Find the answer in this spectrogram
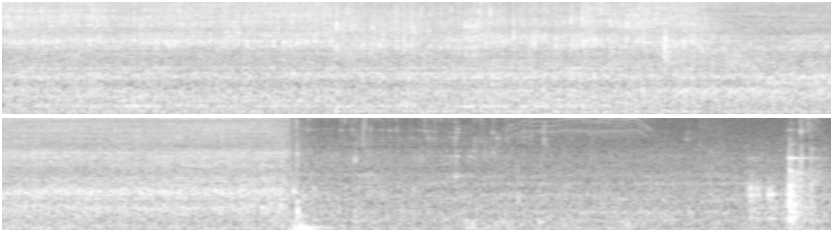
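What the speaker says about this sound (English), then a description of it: "I like to run the water until it's the hottest possible, fill it up" Hot tap water runs steadily into a thick mug for several seconds, a loud broadband rushing that cuts off abruptly, followed by a quiet thunk and faint clinks.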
